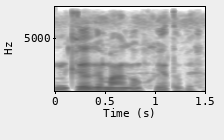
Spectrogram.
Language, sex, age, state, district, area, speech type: Santali, male, 60+, Odisha, Mayurbhanj, rural, spontaneous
